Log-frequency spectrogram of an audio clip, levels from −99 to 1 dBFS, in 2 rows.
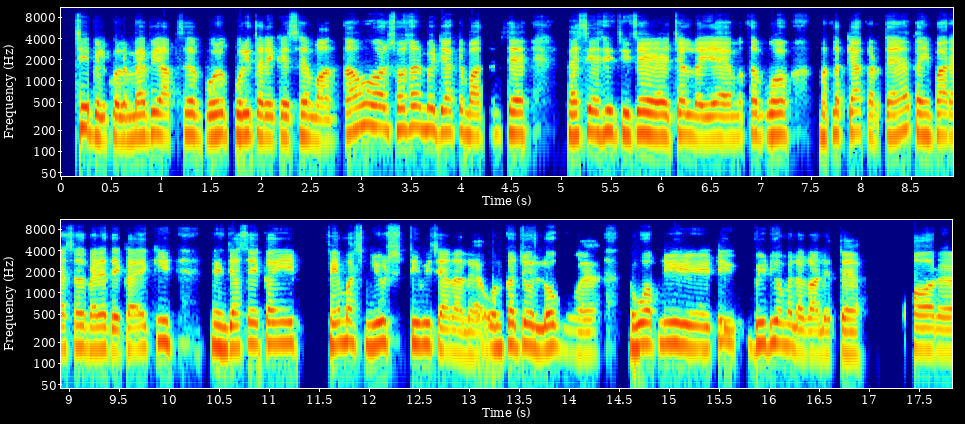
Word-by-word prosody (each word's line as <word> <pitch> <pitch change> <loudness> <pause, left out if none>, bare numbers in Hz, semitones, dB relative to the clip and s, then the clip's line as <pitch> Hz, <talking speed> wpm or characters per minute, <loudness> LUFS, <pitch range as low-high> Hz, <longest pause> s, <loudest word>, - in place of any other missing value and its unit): जी 215 0 +4
बिल्कुल, 155 -3 0
मैं 160 +2 +1
भी 180 - +2
आपसे 170 +1 0
पू 165 +2 +2
पूरी 170 0 +4
तरीक़े 160 -1 +2
से 165 +2 0
मानता 145 +2 0
हूँ 230 +4 +2
और 215 -2 +2
सोशल 205 +2 +1
मीडिया 190 -2 +1
के 185 +1 -5
माध्यम 170 0 -2
से 180 -1 +5 0.5
ऐसी-ऐसी 185 +2 +1
चीज़ 175 0 0 0.4
चल 175 -1 +1
रही 155 0 +2
है 160 -1 +2
मतलब 165 0 -2
वो 170 0 +4 0.4
मतलब 180 +2 0
क्या 185 0 +2
करते 165 0 -2
हैं 185 +5 +1
कई 170 -2 +2
बार 175 -1 +2
ऐसा 165 +1 -1
मैंने 160 +1 +2
देखा 155 +1 0
है 165 +1 -1
कि 205 +4 0 0.5
जैसे 175 +2 +1
कई 195 0 +2 0.3
फ़ेमस 190 0 +1
न्यूज़ 195 +3 +1
टीवी 185 -1 +2
चैनल 150 -5 -1
हैं 135 - -3
उनका 170 +3 +1
जो 180 - +3
लोगो 160 -2 -1
है 140 - -3 0.4
वो 180 +3 +4
अपनी 185 -3 +1
टी 100 -1 -2 0.3
वीडियो 190 +1 +2
में 180 -2 -2
लगा 145 -2 0
लेते 145 +1 -3
हैं 140 -1 -1 0.5
और 160 -1 +1
170 Hz, 185 wpm, -22 LUFS, 160-185 Hz, 0.5 s, से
